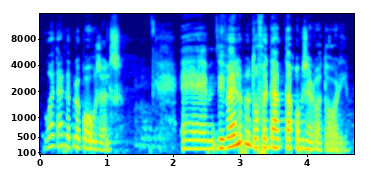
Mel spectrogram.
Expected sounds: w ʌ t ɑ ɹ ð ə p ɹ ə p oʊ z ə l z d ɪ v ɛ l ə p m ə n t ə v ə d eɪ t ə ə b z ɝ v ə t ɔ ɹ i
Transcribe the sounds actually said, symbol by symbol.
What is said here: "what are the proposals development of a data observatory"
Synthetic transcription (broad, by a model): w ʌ t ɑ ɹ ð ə p ɹ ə p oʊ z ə l s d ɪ v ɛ l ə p ə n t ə f ə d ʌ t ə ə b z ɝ v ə t ɔ ɹ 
